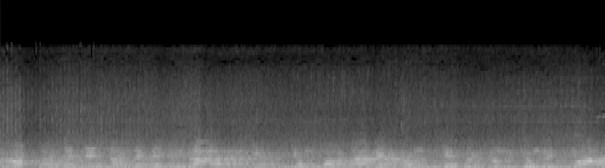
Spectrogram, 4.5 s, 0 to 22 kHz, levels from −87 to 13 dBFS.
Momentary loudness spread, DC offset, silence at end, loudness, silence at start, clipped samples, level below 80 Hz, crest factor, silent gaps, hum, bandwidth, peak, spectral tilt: 4 LU; under 0.1%; 0 s; -21 LUFS; 0 s; under 0.1%; -36 dBFS; 14 dB; none; none; 16 kHz; -6 dBFS; -6 dB/octave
